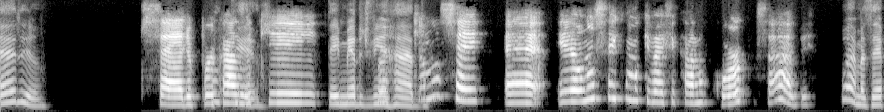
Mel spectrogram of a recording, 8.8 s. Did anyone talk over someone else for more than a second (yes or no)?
no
